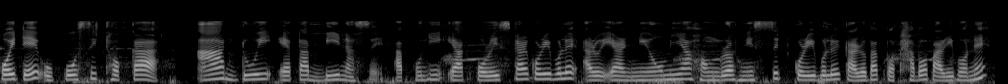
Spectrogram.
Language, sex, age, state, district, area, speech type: Assamese, female, 30-45, Assam, Sivasagar, rural, read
